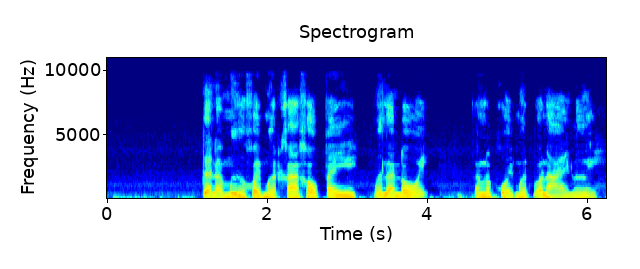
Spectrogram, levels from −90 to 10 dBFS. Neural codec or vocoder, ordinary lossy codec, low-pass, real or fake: vocoder, 44.1 kHz, 128 mel bands, Pupu-Vocoder; MP3, 96 kbps; 9.9 kHz; fake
